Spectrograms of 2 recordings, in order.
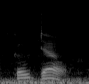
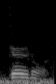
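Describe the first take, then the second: First: The first vowel sounds like 'oh'. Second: The first vowel sounds like 'er'. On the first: The speaker calls it wrong. "not Godel" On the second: The speaker calls it right. "pronounce it correctly as Girdle"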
